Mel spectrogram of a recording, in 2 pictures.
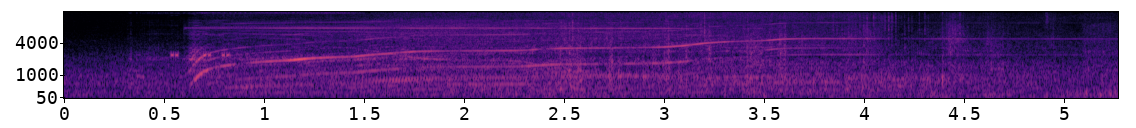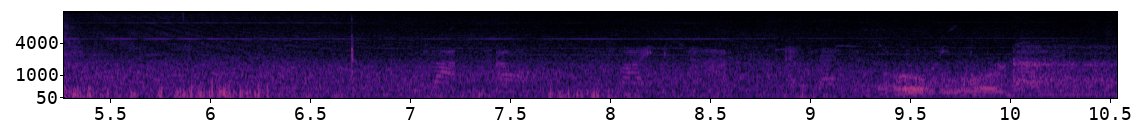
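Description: Electric motor and propeller of a Durafly T-28 V2 RC model plane throttling up for takeoff: a whine that climbs steeply in pitch for about three seconds, then holds steady at full throttle and fades as the plane flies away.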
